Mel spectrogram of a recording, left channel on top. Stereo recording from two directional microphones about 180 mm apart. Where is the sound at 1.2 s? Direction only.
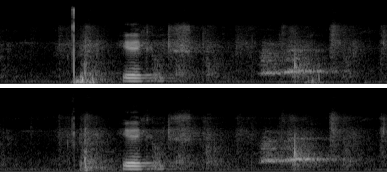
10° right (ahead or behind).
